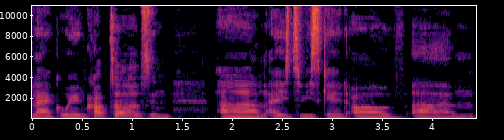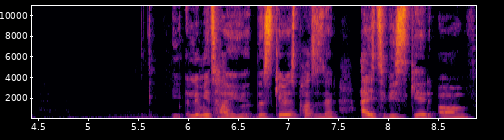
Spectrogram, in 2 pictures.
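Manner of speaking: usual speaking voice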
